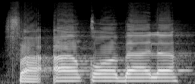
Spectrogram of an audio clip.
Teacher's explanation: Huruf Qaf berharokat sukun maka kita pantulkan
